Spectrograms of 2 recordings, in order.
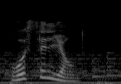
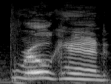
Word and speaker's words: Brocéliande: Brocéliande. Brocéliande. Yeah, that's a very French way to say it. Brocéliande. Brocéliande. And this is Celtic. Well, that is how to pronounce it in French. Fair enough. Brocéliande. Brocéliande? Brocand. Brocand! No, give that man an updo. That's a terrible pronunciation. Brocand. Brocand. Honey, I can tell you that it's not Brocand.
